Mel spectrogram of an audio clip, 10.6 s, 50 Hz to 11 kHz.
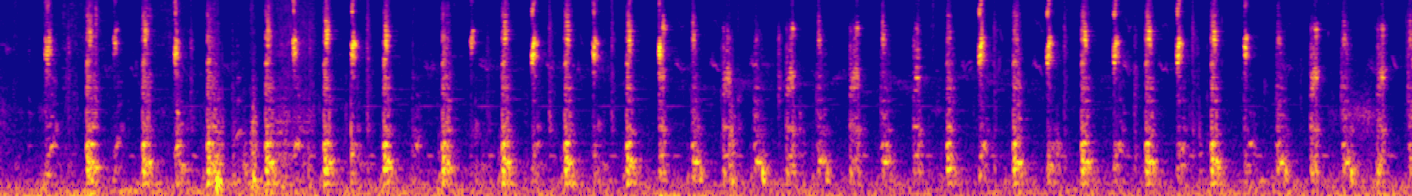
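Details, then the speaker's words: Front-suspension squeak on a 1998 Chevrolet Cheyenne K2500 4WD (GMT400), driver's side, while a helper bounces the front bumper: sharp regular chirping squeaks that muffle when the upper shock is grasped. Cause: failed front shock absorber upper mount bushing. "whenever we grasp the upper shock shroud it gets muffled it doesn't really do anything by grasping the the lower part of the damper itself definitely gets muffled along the top so we found the source for sound it's the shock absorber"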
